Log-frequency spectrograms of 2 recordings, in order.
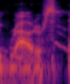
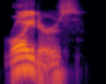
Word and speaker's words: Reuters: I would say routers. you can tell one of my first jobs was working on a construction site. Okay, we get over to Reuters. That's pronounced right.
